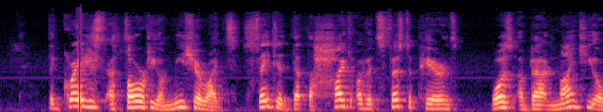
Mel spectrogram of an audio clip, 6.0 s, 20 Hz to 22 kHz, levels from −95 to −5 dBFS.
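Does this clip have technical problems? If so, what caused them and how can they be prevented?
Yes. A gap at a join of encoded pieces opens at 0.78 to 0.80 s. A gap of about 25 ms sits between separately encoded speech segments. Trim encoder delay and padding before joining.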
